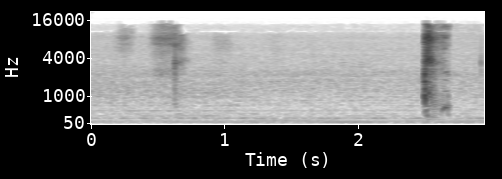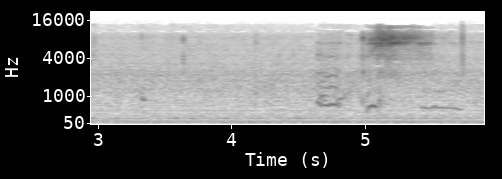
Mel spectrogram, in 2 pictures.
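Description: One brief, sharp infant sneeze over room noise, with soft voices nearby.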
